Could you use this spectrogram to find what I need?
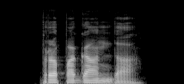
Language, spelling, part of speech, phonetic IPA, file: Polish, propaganda, noun, [ˌprɔpaˈɡãnda], Pl-propaganda.ogg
